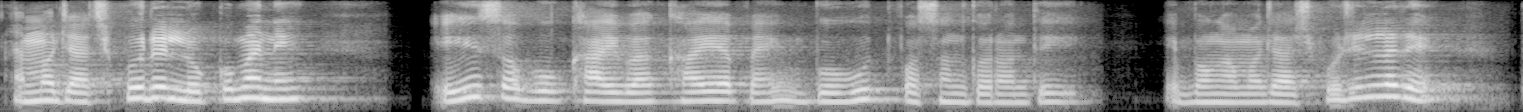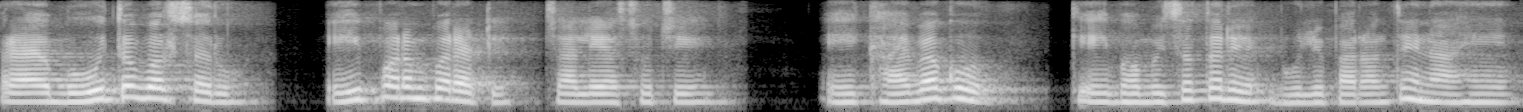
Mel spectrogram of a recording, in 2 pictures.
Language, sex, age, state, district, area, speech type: Odia, female, 30-45, Odisha, Jajpur, rural, spontaneous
